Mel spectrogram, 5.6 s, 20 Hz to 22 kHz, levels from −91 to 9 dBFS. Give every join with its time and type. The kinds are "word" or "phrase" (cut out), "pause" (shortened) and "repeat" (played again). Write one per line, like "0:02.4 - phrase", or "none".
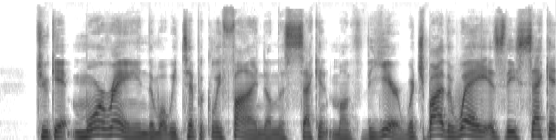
none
